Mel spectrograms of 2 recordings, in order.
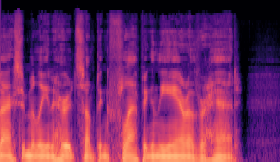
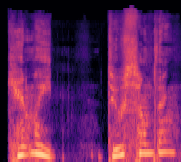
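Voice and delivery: put-on pleading girl. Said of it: "she asked".

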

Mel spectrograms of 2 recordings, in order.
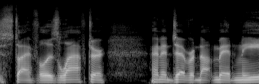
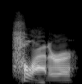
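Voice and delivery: amused, louder brush-off with a laugh in it; laughing dismissal; 5 dB louder than usual. Acted. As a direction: laugh the compliment away. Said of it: "dismissed with laughter in his voice".

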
